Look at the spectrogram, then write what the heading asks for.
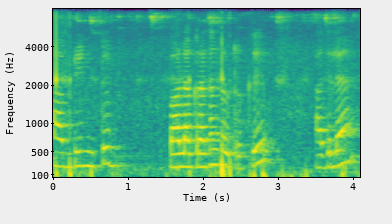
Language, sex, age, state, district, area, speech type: Tamil, female, 18-30, Tamil Nadu, Kallakurichi, rural, spontaneous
